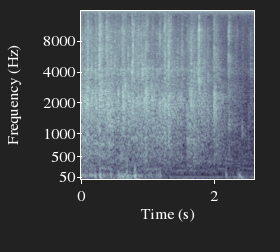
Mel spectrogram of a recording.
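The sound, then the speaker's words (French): Applause from an audience acclaiming the Lord during a church gathering: dense, steady clapping that starts loud and gradually thins and softens toward the end. “On acclame le Seigneur pour la lecture.”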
